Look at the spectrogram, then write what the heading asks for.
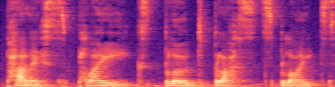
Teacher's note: So we've got lots of plosive alliteration to emphasise his feelings.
